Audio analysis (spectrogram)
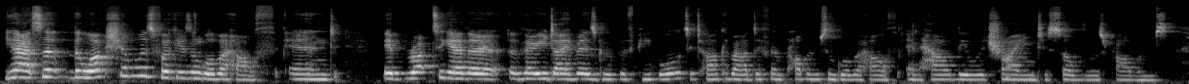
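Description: A woman from Cameroon in her thirties answers interview questions in a steady, explanatory way. Her voice sits fairly high and stays level in pitch. The recording has a noticeable room echo. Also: normal speed. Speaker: assistant professor, guest.

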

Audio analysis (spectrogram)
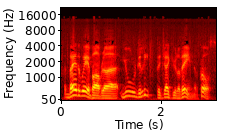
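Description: An actor playing a suave, vengeful gentleman adventurer and ex-officer, speaking with theatrical, mocking irony in an old radio drama. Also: mid-range voice, big pitch swings, fairly quick, breathy edge. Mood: triumphant. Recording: muffled old radio recording.

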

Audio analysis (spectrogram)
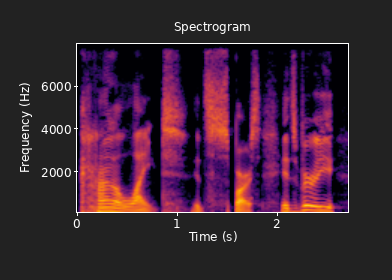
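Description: A man's voice: a little high, big pitch swings, takes it slowly, no echo, studio quality. A man co-hosting a podcast in casual comedic talk, explaining things in a wry, opinionated way. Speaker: podcast co-host.

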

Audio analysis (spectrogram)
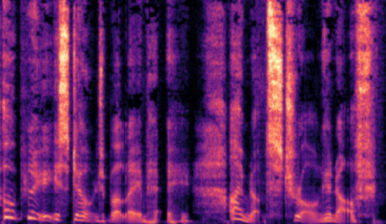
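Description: A man voicing a languid, peevish gentleman invalid in an audiobook, with a fussy, affectedly fragile, sarcastic drawl. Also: fairly high pitch, huge pitch swings, measured pace, vocal fry, breathy edge, no echo, clean studio sound, pitched above the performer's own voice, heavily acted. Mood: piteous, languid. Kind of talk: dramatised audiobook character voice.

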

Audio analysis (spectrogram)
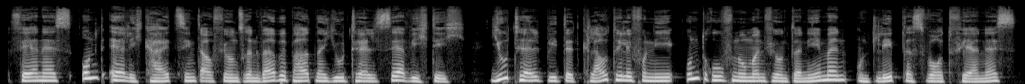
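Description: A woman reading a scripted sponsor message for a podcast in a measured, explanatory way. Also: low-pitched, dark tone, dry recording, clean studio sound. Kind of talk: scripted ad read.

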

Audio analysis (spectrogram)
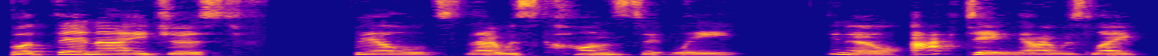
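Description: A woman from Spain, an English teacher, speaking English with a soft American accent as a guest in a casual interview, enthusiastic and animated. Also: mid-range voice, slow pace, a little hiss or hum. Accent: soft American English learned by a Spanish speaker. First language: Spanish.

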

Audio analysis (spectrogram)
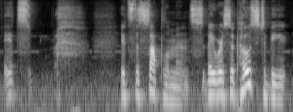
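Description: An actress playing a weary, scattered moon base worker who speaks haltingly and repeats words to herself, in an audio drama. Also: female voice, low voice, lively intonation, fairly bright tone, full character voice. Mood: distracted, strained.

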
